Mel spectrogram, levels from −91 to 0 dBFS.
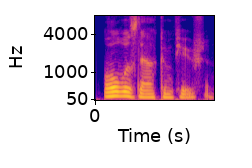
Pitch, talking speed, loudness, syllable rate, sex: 125 Hz, 200 wpm, -18 LUFS, 5.9 syllables/s, male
